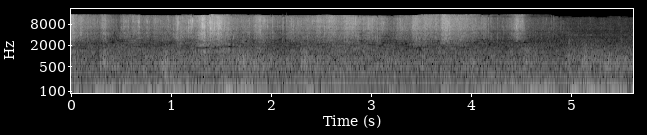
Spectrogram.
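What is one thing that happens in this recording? Brush rustles and crackles as men push through it.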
